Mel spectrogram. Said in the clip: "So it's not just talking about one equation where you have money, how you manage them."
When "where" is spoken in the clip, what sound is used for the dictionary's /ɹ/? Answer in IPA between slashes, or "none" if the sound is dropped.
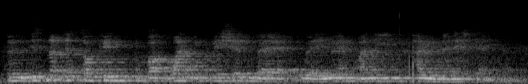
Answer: /w/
